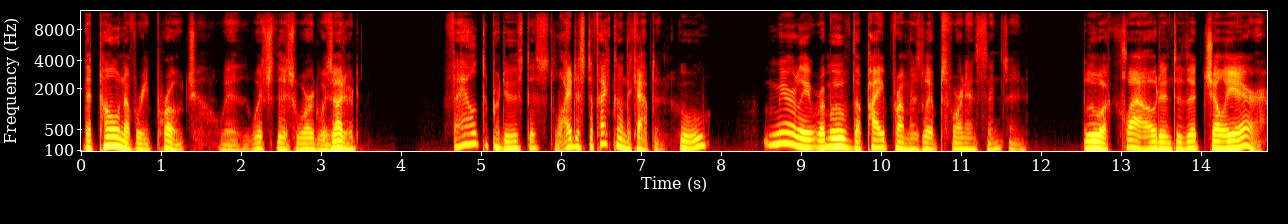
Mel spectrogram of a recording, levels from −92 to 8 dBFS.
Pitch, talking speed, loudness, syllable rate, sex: 125 Hz, 155 wpm, -17 LUFS, 4.6 syllables/s, male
